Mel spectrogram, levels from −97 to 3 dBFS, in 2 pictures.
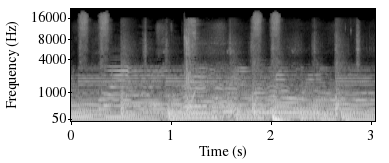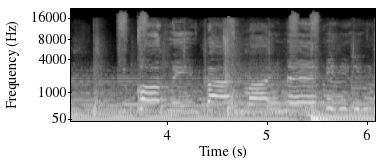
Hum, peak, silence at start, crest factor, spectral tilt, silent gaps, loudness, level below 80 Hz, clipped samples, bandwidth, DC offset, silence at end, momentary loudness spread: none; -2 dBFS; 0 s; 16 dB; -7 dB/octave; none; -20 LUFS; -24 dBFS; under 0.1%; over 20 kHz; under 0.1%; 0 s; 6 LU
